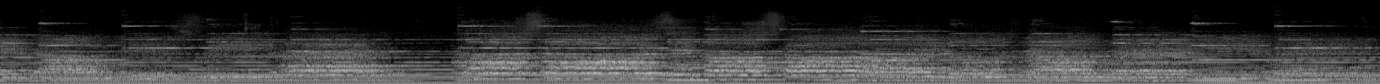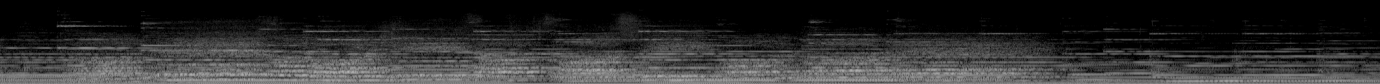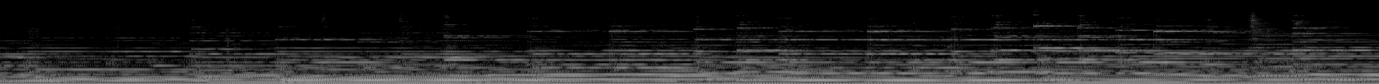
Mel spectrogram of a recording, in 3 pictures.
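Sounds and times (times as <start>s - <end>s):
mass choir singing: 0.0s - 25.4s
handbells ringing: 0.0s - 41.3s.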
